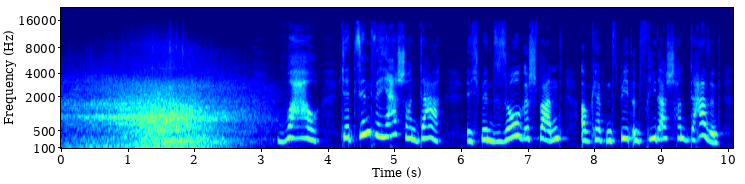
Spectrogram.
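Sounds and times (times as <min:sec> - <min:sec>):
taxi driving off: 0:00.0 - 0:03.4
speech: 0:03.4 - 0:10.0.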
